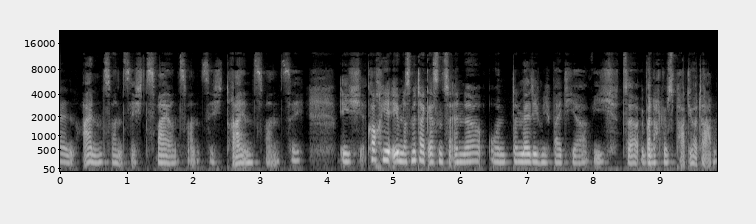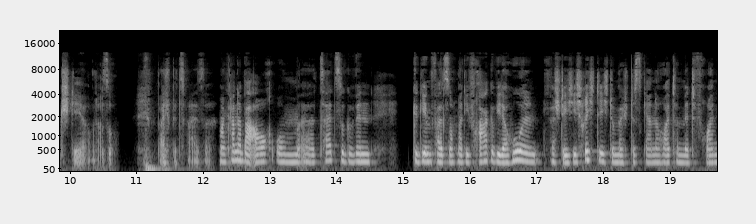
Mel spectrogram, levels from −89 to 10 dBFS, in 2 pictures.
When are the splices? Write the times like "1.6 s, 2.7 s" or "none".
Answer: 4.2 s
